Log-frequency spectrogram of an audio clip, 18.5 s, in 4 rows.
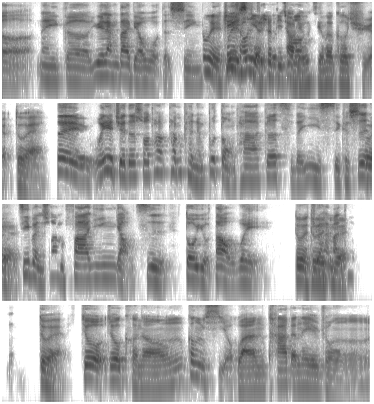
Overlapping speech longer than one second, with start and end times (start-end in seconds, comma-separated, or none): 2.5-3.9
